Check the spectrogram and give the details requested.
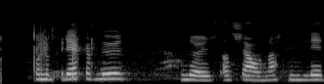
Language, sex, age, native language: Icelandic, male, 11, Icelandic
